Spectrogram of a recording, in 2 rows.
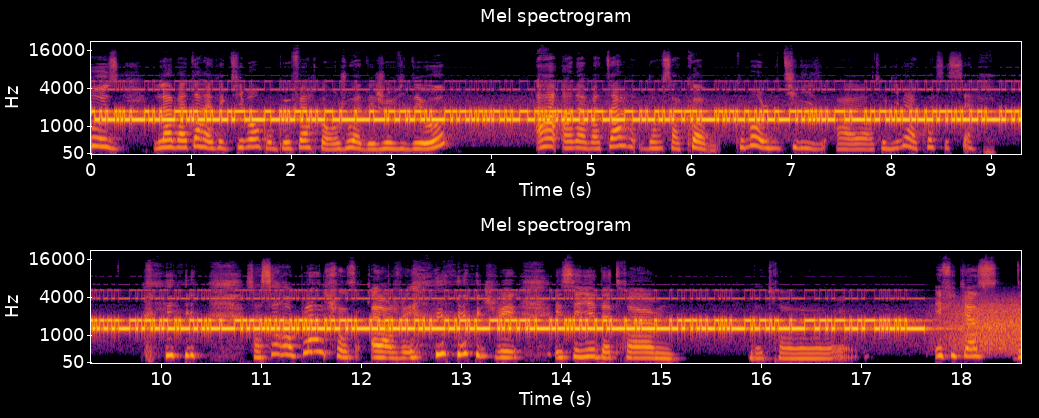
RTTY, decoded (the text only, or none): … B75MY 9VZHN NDZ94 89O03 DGCBV R5WN7 7ARIV HBXIX CFCD2 QG0CH H67KU 4HNVT TUTYF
